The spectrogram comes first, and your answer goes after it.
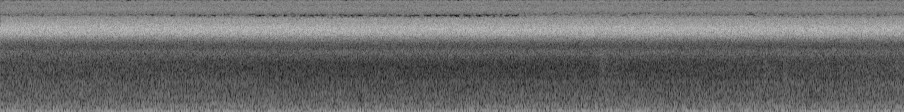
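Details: Cicadas singing in summer make a relentless, level, high-pitched droning hiss that never lets up, with only faint low rumble beneath.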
